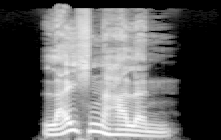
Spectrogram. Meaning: plural of Leichenhalle
- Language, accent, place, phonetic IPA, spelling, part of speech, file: German, Germany, Berlin, [ˈlaɪ̯çn̩ˌhalən], Leichenhallen, noun, De-Leichenhallen.ogg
